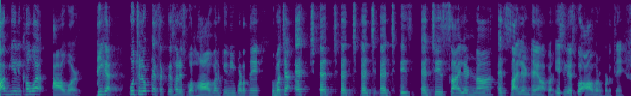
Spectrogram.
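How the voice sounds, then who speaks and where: A man's voice: sits high, brisk, hardly any pauses. A man with a Hindi accent teaching an English grammar lesson, encouraging students and often checking that they follow. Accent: Indian Hindi. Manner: encouraging, repeats "बहुत बढ़िया" and "ठीक है?" often; lively, sing-song teacher delivery.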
